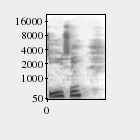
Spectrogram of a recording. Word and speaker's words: Euzen: Now that's how I'm given to understand it's pronounced, Euzen.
